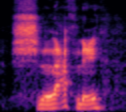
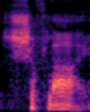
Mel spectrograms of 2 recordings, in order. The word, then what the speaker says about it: Schlafly: how to say it schlafly it's the schlafly pumpkin ale i never realized there was an l in the front i was calling it shaflai oh yeah it's schlaflflash maybe schlafly maybe it's schlafly yeah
